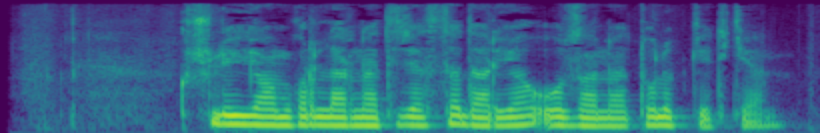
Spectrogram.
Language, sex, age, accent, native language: Uzbek, male, 18-24, Surxondaryo, Uzbek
